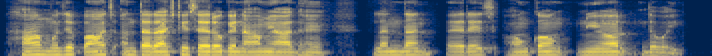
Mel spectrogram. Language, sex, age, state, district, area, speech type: Hindi, male, 30-45, Rajasthan, Jaipur, urban, spontaneous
